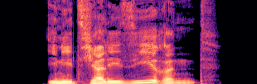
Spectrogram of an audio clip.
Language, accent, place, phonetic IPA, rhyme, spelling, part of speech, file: German, Germany, Berlin, [init͡si̯aliˈziːʁənt], -iːʁənt, initialisierend, verb, De-initialisierend.ogg
- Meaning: present participle of initialisieren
